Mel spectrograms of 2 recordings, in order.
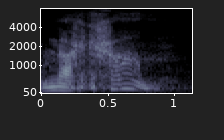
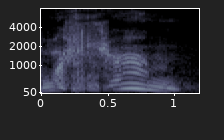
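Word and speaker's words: nacham (נחם): Again, the Hebrew word nacham. You got to get that deep guttural in there, nacham. To say it right, I just like doing that.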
